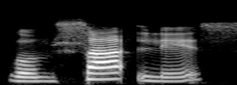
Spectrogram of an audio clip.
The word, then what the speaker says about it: González: noos se tildan Sí esta es una grave González no tildo mía luego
